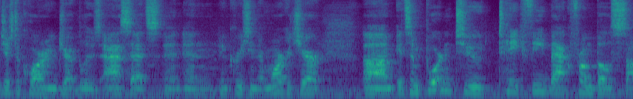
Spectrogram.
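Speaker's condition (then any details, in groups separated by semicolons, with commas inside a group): No condition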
